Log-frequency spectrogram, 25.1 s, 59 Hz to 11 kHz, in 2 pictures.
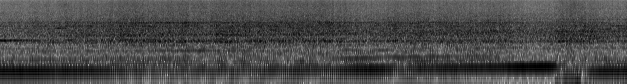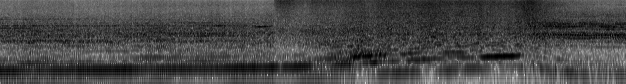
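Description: Nissan 300ZX Z32's twin-turbo 3.0 L V6 being run on a chassis dyno. The revs climb slowly, drop and pick up again about eleven seconds in, then climb slowly once more. From about eighteen seconds the car runs a much louder full power pull, the pitch rising quickly for about five seconds before it lets off and the revs fall. This is the pull that made 744.7 rear-wheel horsepower.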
